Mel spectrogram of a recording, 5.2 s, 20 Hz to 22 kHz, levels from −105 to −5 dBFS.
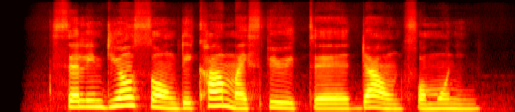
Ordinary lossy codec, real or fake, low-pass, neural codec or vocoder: none; fake; none; autoencoder, 48 kHz, 128 numbers a frame, DAC-VAE, trained on Japanese speech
